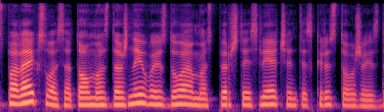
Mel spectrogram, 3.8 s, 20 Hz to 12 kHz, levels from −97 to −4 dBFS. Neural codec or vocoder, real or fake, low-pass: autoencoder, 48 kHz, 32 numbers a frame, DAC-VAE, trained on Japanese speech; fake; 10.8 kHz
